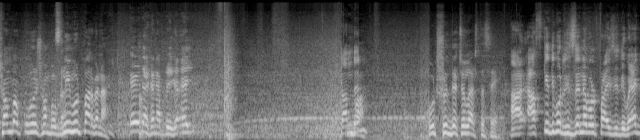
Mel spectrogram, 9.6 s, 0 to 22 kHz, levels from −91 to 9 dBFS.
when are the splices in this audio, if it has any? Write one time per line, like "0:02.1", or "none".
0:01.7
0:03.2
0:06.3
0:07.5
